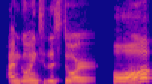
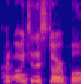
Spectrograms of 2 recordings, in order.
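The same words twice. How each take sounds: First: "po" hit hard and rising, as a challenge; mom's pointed correction. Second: Said in the usual way. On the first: Retold or imitated. Mom correcting a child's missing honorific, pointed prompting. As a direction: echo it slowly, then a loud questioning "po?". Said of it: "then she would be like". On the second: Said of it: "and I'm like".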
